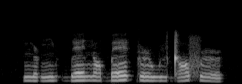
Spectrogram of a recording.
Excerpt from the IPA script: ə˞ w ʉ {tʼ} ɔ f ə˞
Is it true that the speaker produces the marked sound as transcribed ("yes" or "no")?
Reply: no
